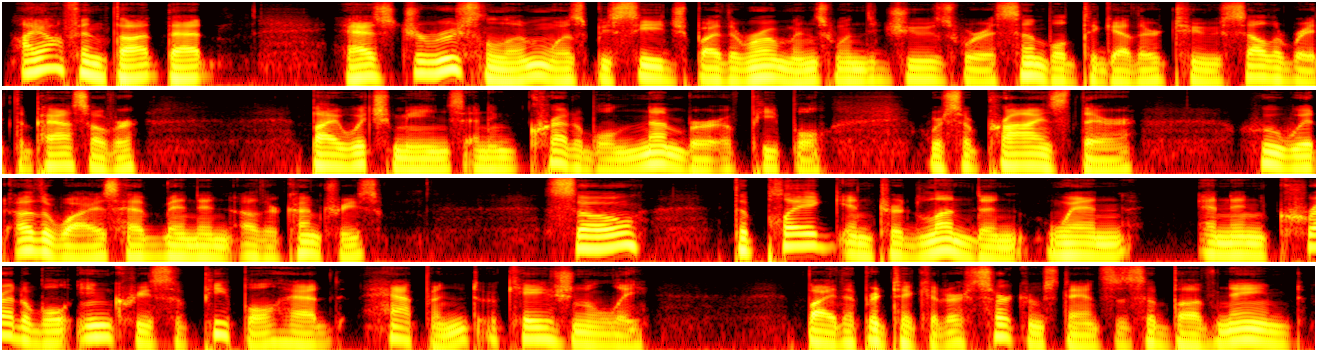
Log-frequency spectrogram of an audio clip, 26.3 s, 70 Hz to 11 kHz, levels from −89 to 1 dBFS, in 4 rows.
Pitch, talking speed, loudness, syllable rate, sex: 110 Hz, 130 wpm, -20 LUFS, 5.5 syllables/s, male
